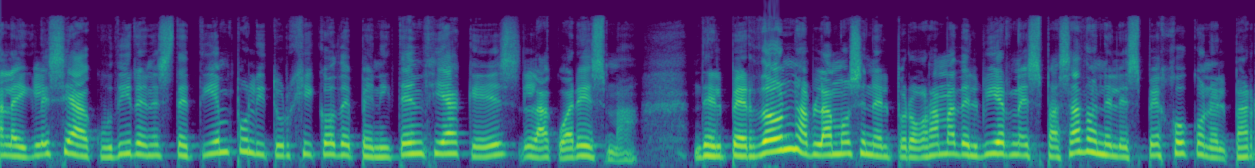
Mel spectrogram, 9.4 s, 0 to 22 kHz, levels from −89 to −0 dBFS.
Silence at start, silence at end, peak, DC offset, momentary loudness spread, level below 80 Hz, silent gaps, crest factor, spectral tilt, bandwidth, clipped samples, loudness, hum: 0 s; 0 s; 0 dBFS; under 0.1%; 9 LU; -56 dBFS; none; 16 dB; -5.5 dB/octave; 15.5 kHz; under 0.1%; -17 LUFS; none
